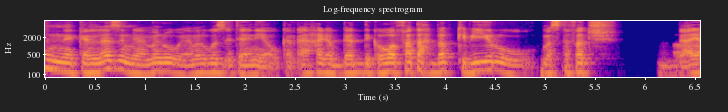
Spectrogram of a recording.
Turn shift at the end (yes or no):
yes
